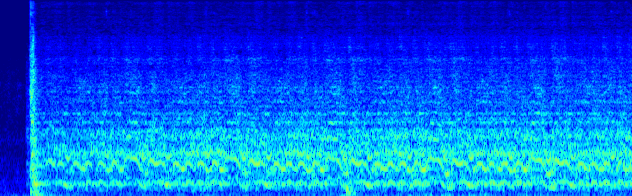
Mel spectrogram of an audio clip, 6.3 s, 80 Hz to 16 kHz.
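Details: 1967 Ford Galaxie sitting 35 years, cranking with ether sprayed into the intake: steady starter cranking with even compression pulses for several seconds, never catches; cranks but no start, spark to be checked next.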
